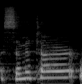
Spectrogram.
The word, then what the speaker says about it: scimitar: And then I choose scimitar or did I say that right? – Yes.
